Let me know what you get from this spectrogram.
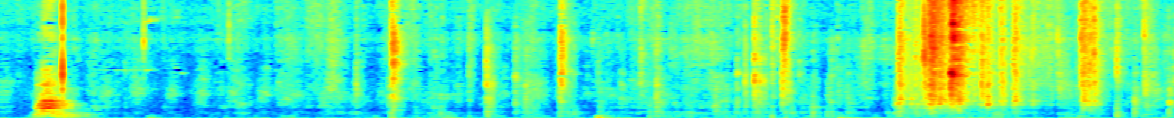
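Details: Puppy, eight weeks old, lets out one sharp high yelp at the start, then mostly quiet rustling and a burst of hissing noise near the end.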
